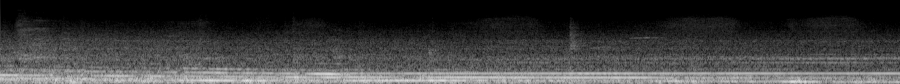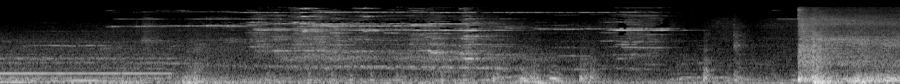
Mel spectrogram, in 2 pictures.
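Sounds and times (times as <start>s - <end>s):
high squeal from undercarriage: 9.4s - 16.0s
sudden loud burst of noise: 17.0s - 18.0s.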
